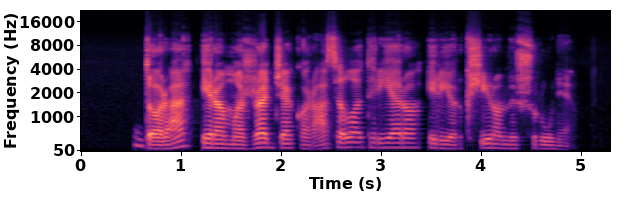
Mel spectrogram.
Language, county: Lithuanian, Vilnius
